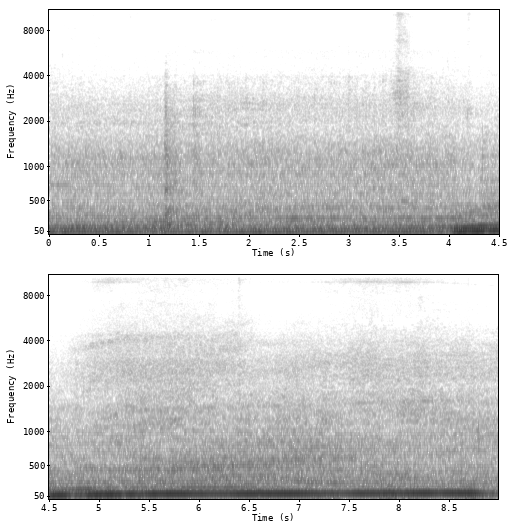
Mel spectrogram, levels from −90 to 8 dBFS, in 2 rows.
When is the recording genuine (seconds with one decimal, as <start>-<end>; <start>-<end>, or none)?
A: 0.0-4.5; 5.4-6.6; 7.2-9.0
